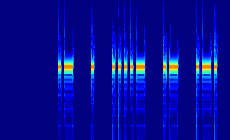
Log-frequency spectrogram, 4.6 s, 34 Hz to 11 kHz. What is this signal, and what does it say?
Morse code, heard as a keyed tone, about 20 wpm, spaced as for 15 wpm, 700 Hz. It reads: AE4AR
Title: 076 Lesson 13g - Letter L - Call Signs 20wpm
